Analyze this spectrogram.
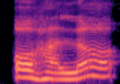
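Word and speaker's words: אהלה: It says that we pronounce the word ohalo as with the hey at the end, as if it were written with a vav at the end of the word ohalo vav, his tent.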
